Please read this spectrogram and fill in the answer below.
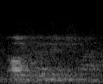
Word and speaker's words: combination: The end moved to the accent and syllable. Combination. That's why I separated it differently. It just keeps the place where I'm going. And by itself, because the entire stress of the word is on nay.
